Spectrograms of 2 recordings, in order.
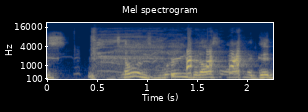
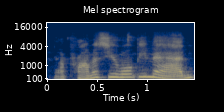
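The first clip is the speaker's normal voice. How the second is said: mock sugar-sweet, sweetest, gentlest innocent-sounding voice; 4 dB quieter than usual. Retelling how he pulled something out and spoke to Gal, imitating his sweetest voice. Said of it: "the sweetest voice he like actually has".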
